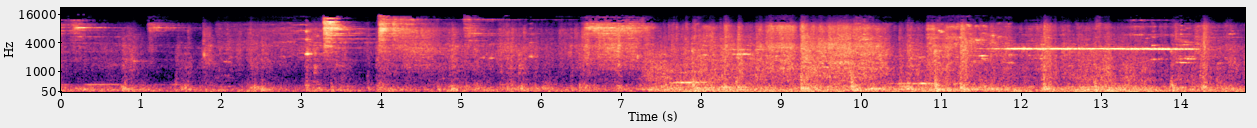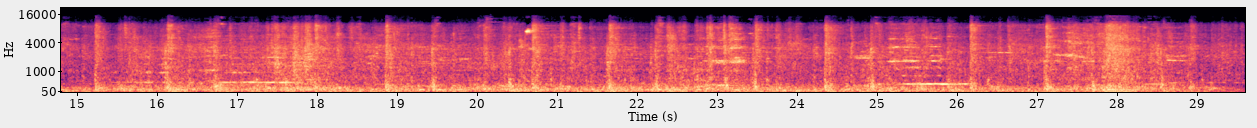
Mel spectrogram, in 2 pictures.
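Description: Freight wagons rolling past on the rails: a continuous low rumble with metallic clanks and short wheel squeals, growing louder about seven seconds in. A steady high-pitched wheel squeal holds for about two seconds around twelve seconds in.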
